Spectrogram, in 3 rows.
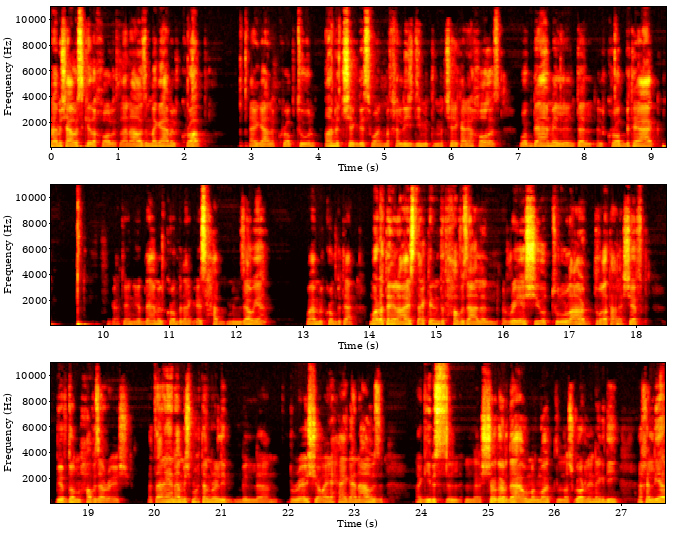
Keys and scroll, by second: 9.7 super+z.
